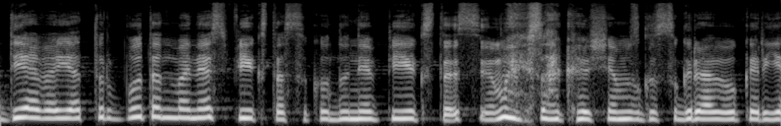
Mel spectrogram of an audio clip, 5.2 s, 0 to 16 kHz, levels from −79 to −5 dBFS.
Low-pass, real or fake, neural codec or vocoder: 14.4 kHz; real; none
